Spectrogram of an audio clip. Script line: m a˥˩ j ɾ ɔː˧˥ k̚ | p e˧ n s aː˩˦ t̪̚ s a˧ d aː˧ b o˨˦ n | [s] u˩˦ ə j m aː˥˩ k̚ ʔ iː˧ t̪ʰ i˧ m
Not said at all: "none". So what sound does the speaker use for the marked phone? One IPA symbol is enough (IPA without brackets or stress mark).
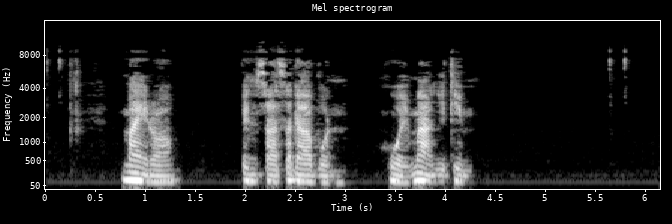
h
